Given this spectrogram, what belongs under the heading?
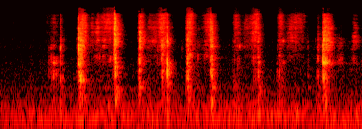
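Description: Playing cards shuffled by hand in a quiet room, a run of crisp riffling bursts at an uneven rhythm, close and fairly soft, with no talking.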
